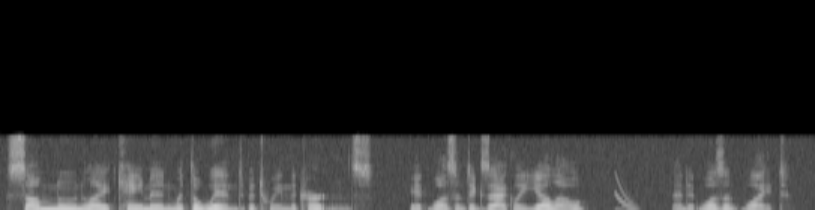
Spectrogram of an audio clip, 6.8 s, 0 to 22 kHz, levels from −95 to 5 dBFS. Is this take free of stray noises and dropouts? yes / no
no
